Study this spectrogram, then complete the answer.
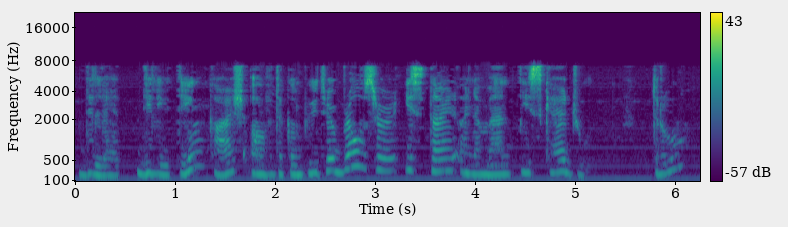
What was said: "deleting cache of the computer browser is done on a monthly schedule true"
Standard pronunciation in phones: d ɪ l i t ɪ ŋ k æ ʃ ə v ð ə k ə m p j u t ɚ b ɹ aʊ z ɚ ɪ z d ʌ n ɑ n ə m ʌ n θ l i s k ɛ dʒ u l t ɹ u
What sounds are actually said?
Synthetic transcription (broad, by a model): d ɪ l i t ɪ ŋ k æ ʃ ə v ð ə k ə m p j u t ɚ b ɹ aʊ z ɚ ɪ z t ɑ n ɑ n ə m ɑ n t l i s k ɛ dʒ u l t ɹ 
